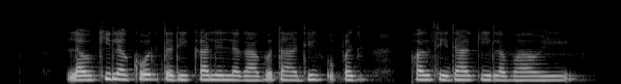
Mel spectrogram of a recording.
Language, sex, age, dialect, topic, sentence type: Chhattisgarhi, female, 56-60, Northern/Bhandar, agriculture, question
